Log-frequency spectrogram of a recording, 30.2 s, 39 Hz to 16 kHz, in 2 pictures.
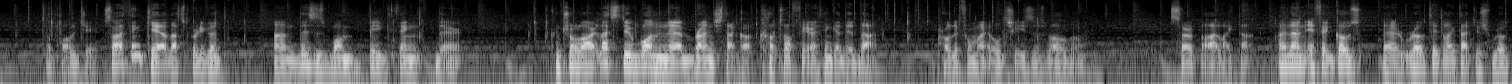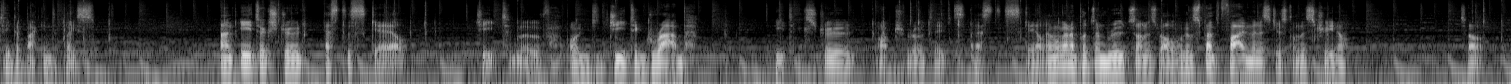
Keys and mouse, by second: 0.2 g, 0.9 middle click, 1.7 shift+middle click, 2.0 middle click, 3.4 middle click, 4.7 middle click, 5.1 ctrl+r, 6.1 3, 6.3 click, 7.5 ctrl+r, 8.4 3, 8.6 click, 8.9 shift+click, 9.3 shift+click, 9.9 middle click, 11.4 click, 11.9 middle click, 12.8 shift+middle click, 13.3 middle click, 14.0 r, 15.0 middle click, 15.7 shift+middle click, 16.7 middle click, 17.5 e, 17.7 s, 18.3 r, 19.1 g, 20.0 middle click, 21.0 middle click, 22.1 e, 23.5 r, 24.0 g, 24.4 s, 25.0 middle click, 26.4 middle click, 28.0 i, 29.9 middle click.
